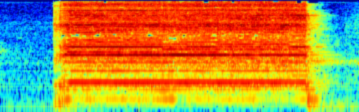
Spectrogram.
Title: DCH machine Z motor noisy issue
